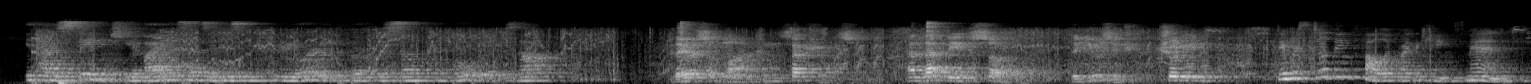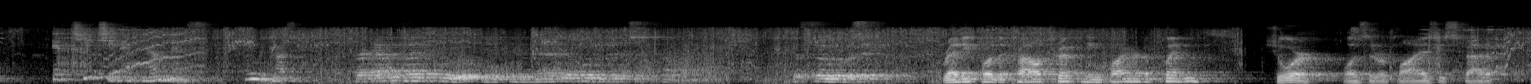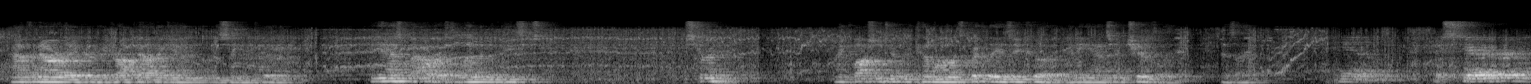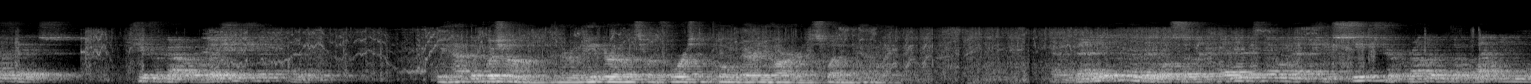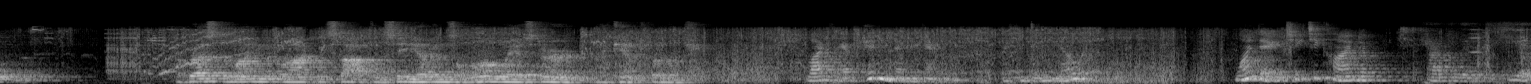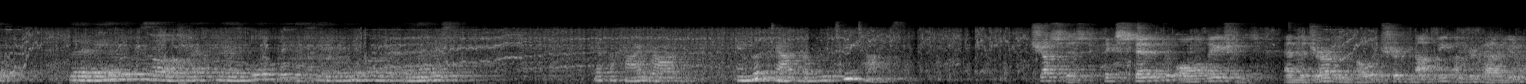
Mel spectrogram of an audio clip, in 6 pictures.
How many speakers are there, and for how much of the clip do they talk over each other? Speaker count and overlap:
six, no overlap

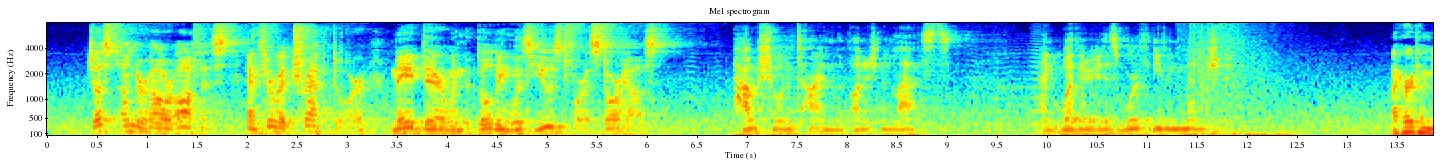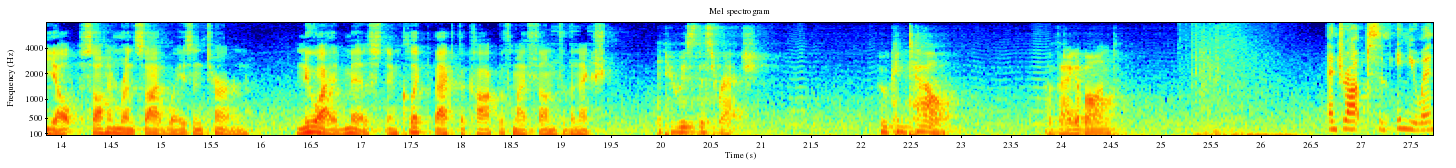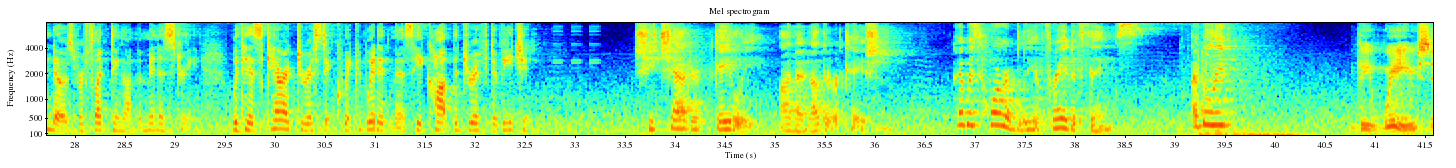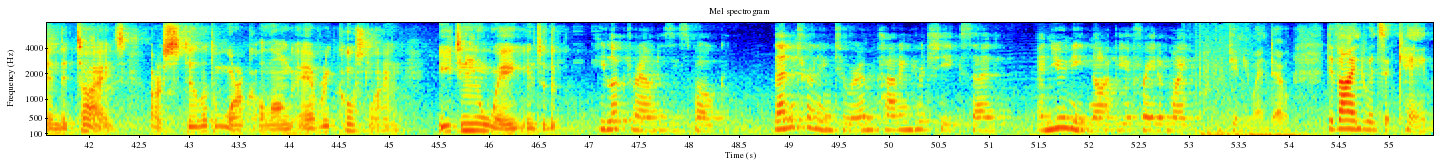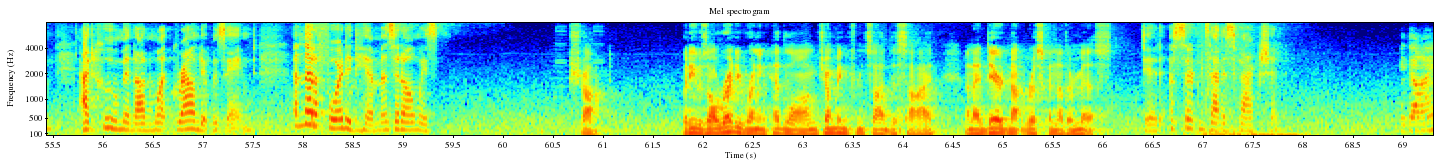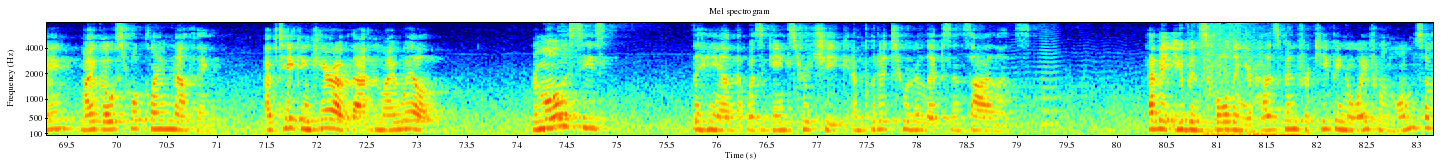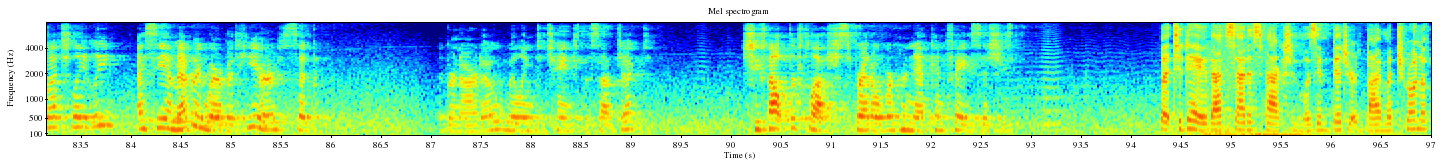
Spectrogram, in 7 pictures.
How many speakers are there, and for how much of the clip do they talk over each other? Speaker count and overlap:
eight, no overlap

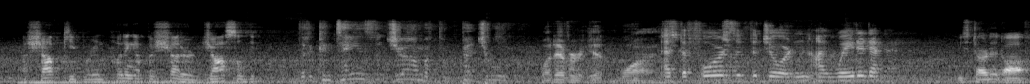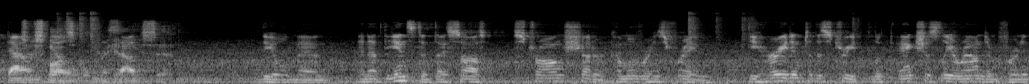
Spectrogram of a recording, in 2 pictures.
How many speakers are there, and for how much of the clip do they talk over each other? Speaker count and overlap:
five, about 10%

